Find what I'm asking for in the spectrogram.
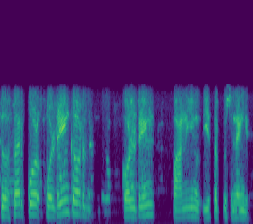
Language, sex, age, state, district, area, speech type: Urdu, male, 30-45, Uttar Pradesh, Mau, urban, conversation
